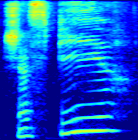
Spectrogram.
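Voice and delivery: meditative inhale cue, lifted; breathing-in cue. Real, not acted. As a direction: voice lifts and swells on the in-breath.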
